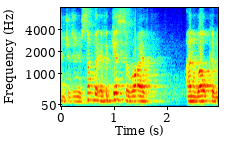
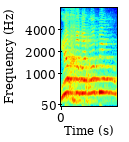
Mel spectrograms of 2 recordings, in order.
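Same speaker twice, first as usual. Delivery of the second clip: acted-out very high, shrieking woman's scream. Showing how egyptian women scream in shock: imitating egyptian women screaming. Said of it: "Egyptian women do it best when they scream like that".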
